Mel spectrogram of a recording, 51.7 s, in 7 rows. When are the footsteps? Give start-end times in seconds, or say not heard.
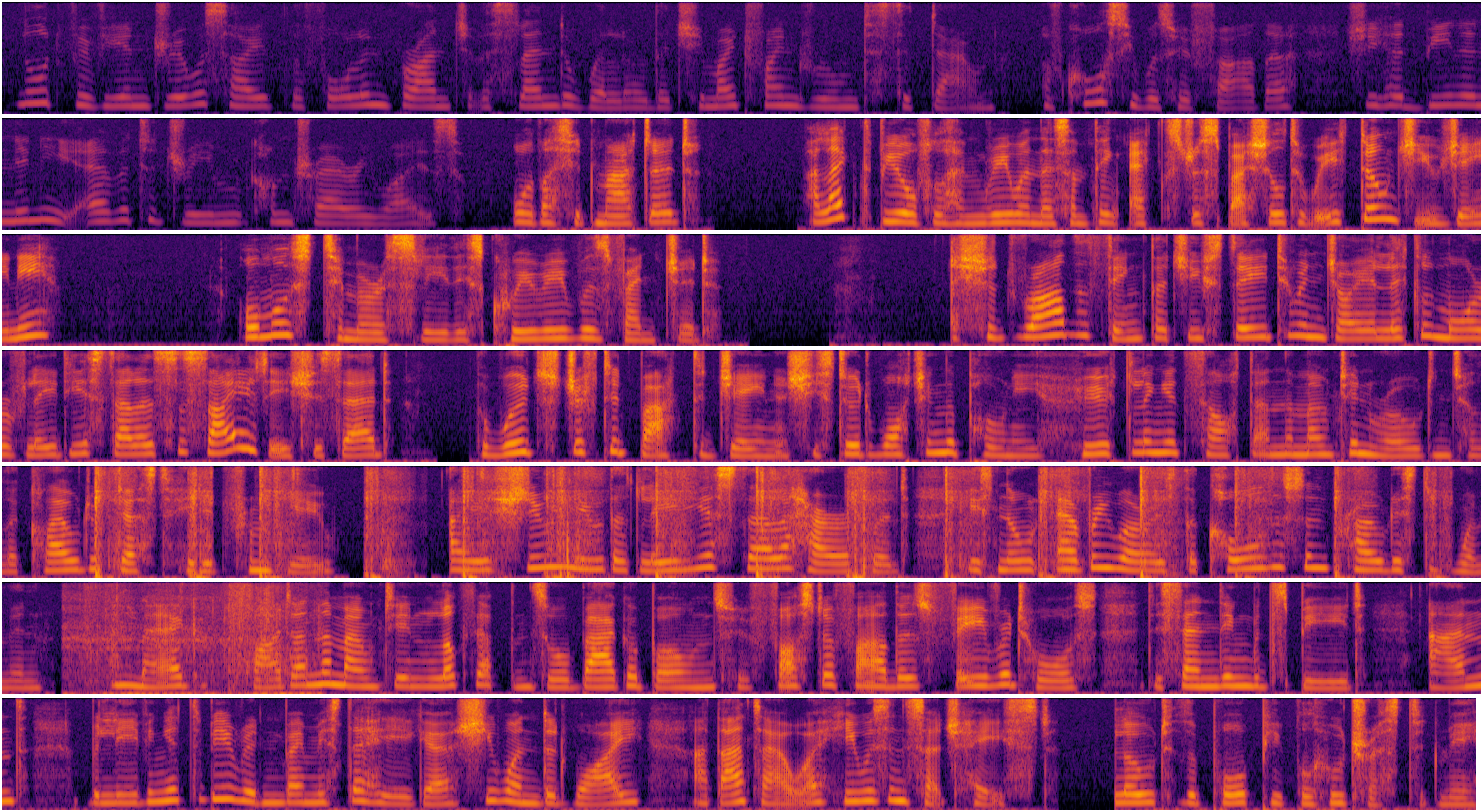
29.8-38.6.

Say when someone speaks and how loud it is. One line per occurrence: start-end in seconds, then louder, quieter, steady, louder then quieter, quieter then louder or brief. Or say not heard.
0.1-51.7 louder.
